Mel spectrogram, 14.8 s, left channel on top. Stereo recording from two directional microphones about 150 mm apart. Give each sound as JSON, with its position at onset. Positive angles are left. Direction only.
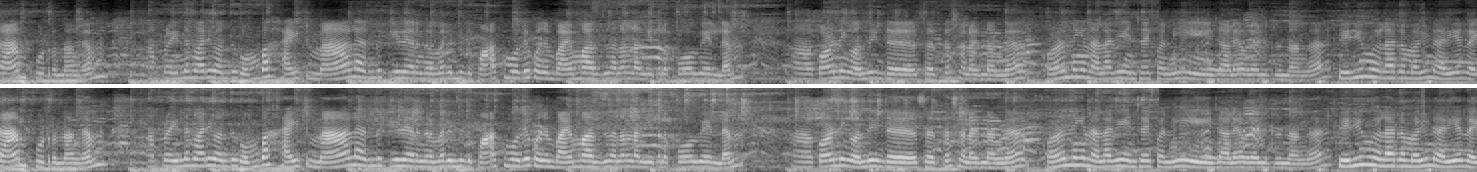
{"t": 0.0, "sound": "a woman's voice", "side_deg": -40}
